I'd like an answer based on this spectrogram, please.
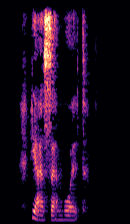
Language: Hungarian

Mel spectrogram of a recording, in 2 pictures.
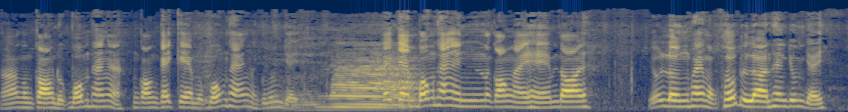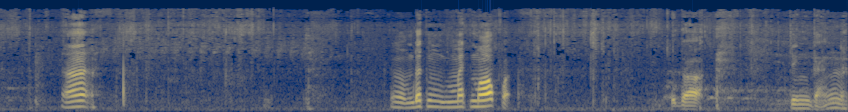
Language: Vietnamese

